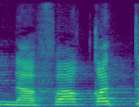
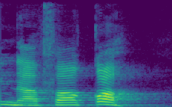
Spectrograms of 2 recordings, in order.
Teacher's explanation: लेकिन अगर तमरबुता ता के ऊपर वक्फ आता है, जैसे फॉर एग्ज़ाम्पल यहाँ हम वक्फ करेंगे, गोल वाली ता के ऊपर वक्फ आ जाए, 2 ज़बर हों, चाहे 2 ज़ेर चाहे 2 पेश, तो हमने उस लेटर को हरकत के साथ नहीं पढ़ना, बल्कि तमरबुता ता की आवाज़ ही बदल जाती है हा साकिन में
